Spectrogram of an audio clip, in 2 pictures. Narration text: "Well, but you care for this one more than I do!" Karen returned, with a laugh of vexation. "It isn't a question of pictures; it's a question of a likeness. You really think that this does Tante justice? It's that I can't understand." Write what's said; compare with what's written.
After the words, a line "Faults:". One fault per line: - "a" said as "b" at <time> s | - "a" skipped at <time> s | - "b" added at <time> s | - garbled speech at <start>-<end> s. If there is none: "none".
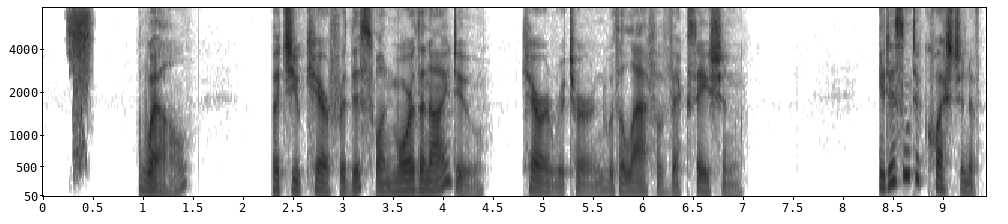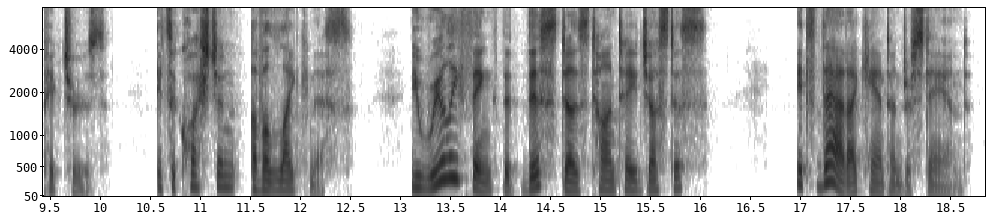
"Well, but you care for this one more than I do!" Karen returned, with a laugh of vexation. "It isn't a question of pictures; it's a question of a likeness. You really think that this does Tante justice? It's that I can't understand."
Faults:
none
